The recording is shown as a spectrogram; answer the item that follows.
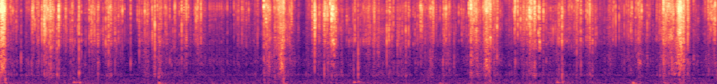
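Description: Trading-card pack wrappers crinkling as packs are opened and cards handled, in irregular bursts of rustling, loudest about four to five seconds in and again around seven to eight seconds.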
